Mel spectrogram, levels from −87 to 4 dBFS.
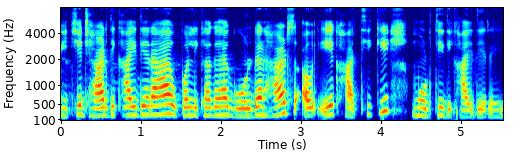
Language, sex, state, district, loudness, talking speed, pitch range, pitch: Hindi, female, Haryana, Charkhi Dadri, -18 LUFS, 240 wpm, 200-240 Hz, 215 Hz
